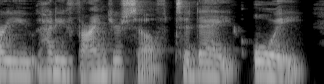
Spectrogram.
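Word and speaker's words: hoy: Oi. The H is silent. Oi.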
